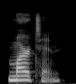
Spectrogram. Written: martin

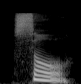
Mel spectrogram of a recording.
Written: soul

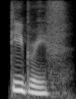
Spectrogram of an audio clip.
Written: debrief

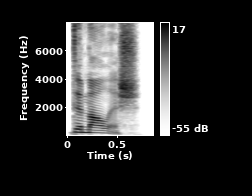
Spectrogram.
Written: demolish

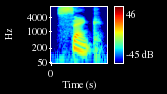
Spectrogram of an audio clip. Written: sank

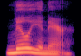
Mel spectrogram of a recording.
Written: millionaire

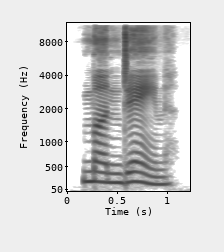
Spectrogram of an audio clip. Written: mundane

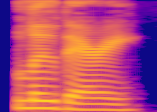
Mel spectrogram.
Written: blueberry

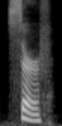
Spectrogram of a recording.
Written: serve

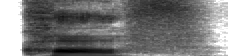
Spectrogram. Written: cough

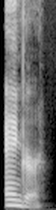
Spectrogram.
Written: anger

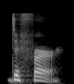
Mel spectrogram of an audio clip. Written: defer

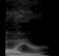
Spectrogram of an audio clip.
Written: ire

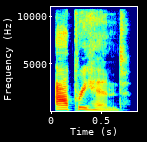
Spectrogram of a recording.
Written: apprehend

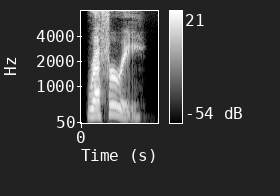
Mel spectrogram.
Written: referee

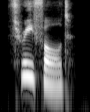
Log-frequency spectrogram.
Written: threefold

